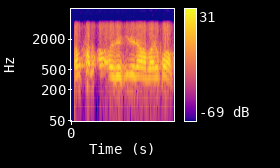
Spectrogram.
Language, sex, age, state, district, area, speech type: Assamese, male, 60+, Assam, Kamrup Metropolitan, urban, conversation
